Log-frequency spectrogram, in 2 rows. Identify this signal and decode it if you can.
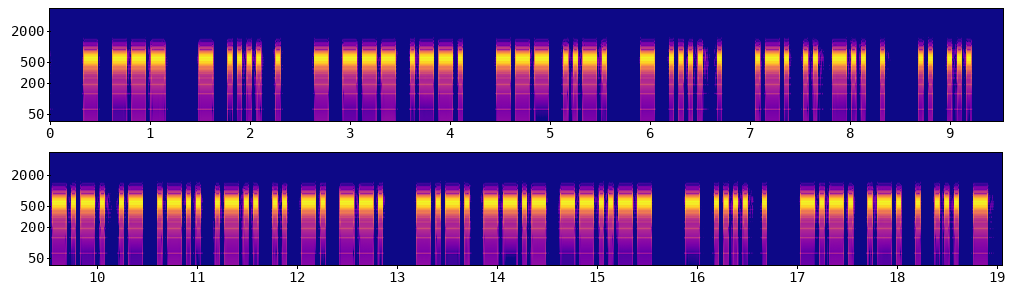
Morse code, heard as a keyed tone, about 25 wpm, 600 Hz. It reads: TO THE TOP OF THE RIDE IS CALLING CQ, THE CREST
